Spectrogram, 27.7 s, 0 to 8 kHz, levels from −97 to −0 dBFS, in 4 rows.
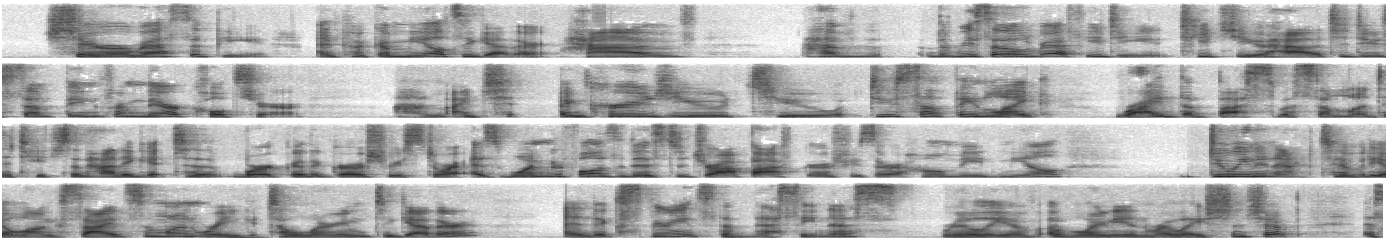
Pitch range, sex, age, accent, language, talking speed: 170-200 Hz, female, 20-39, American, English, 180 wpm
